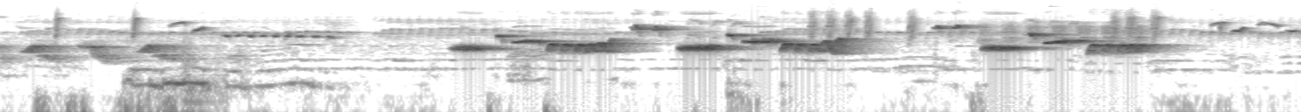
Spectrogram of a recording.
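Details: Konin master song: a few scratchy opening notes, a brief lull, then a loud run of full, rounded whistled phrases with varied chirps.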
